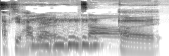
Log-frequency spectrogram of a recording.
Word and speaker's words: Akihabara: go to Tokyo, then Akihabara. Since I made fun of Riley for mispronouncing it, I think we're all just Akihabara.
